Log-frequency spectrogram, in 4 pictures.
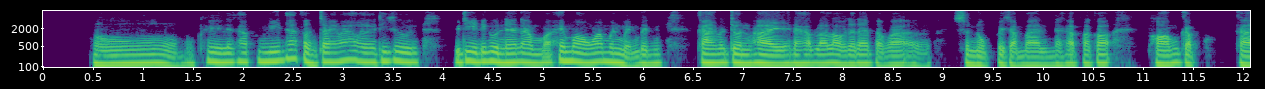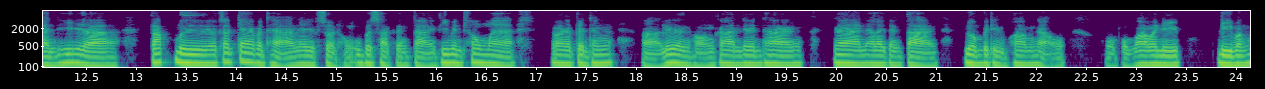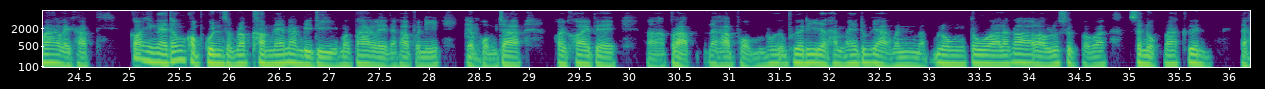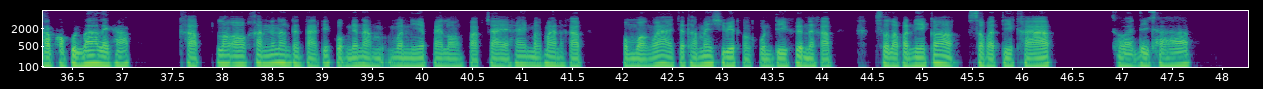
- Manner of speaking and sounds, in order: none
- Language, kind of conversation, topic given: Thai, advice, คุณปรับตัวอย่างไรหลังย้ายบ้านหรือย้ายไปอยู่เมืองไกลจากบ้าน?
